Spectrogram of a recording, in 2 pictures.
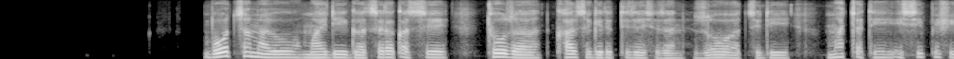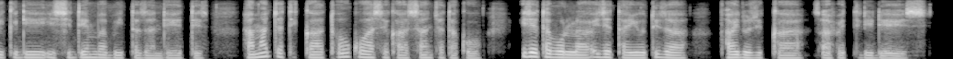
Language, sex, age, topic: Gamo, male, 25-35, government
